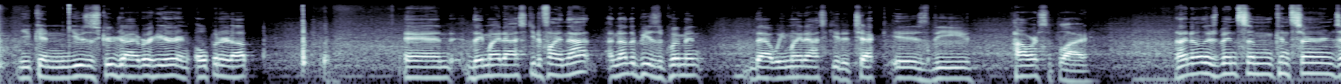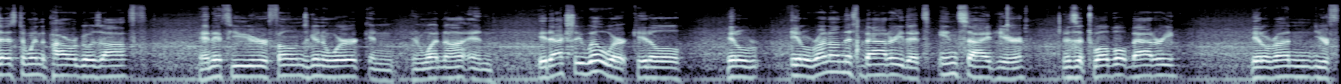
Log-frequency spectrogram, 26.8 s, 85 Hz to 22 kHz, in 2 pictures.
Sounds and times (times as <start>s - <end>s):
Speech: 0.2s - 2.6s, 4.1s - 11.0s, 11.8s - 25.3s, 26.0s - 26.8s.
